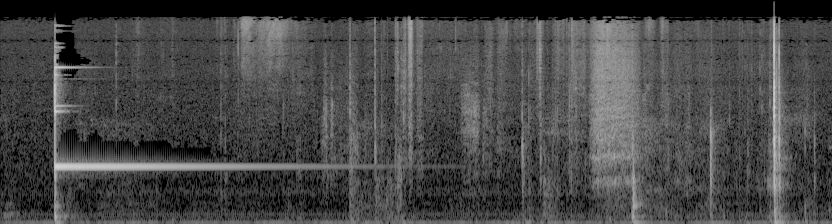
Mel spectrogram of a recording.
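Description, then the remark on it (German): A single bright chime, the signal to turn the page in a read-aloud children's story about a little Easter chick, strikes once and rings out as a clear, sustained tone that slowly fades over a couple of seconds, followed by faint soft rustles and a couple of light taps. “Immer wenn ihr dieses Geräusch hört, müsst ihr eine Seite weiterblättern.”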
